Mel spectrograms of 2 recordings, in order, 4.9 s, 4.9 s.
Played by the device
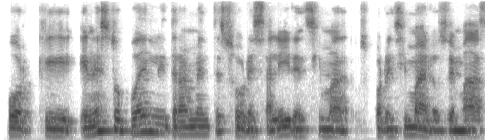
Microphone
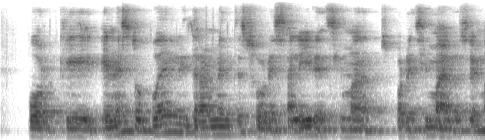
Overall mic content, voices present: echo only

